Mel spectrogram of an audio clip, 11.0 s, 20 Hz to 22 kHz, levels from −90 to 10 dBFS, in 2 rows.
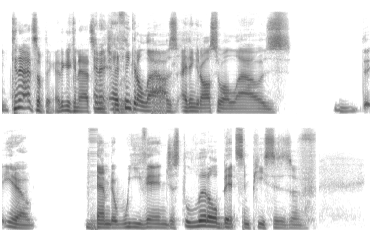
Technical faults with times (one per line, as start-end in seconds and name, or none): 2.25-2.48 lost LE Audio frames
6.86-6.96 lost LE Audio frames
8.96-9.17 lost LE Audio frames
